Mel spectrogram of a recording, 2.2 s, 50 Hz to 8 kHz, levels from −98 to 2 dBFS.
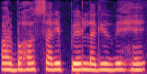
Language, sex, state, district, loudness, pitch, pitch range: Hindi, female, Jharkhand, Deoghar, -14 LUFS, 240 Hz, 235-245 Hz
